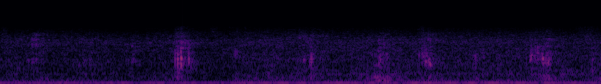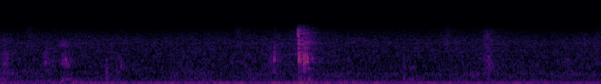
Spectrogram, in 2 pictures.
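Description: Close-miked chewing and wet mouth clicks of someone eating longganisa sausage and fried rice, irregular small clicks with two sharper ones about a second in and near the end, over a steady low hum.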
